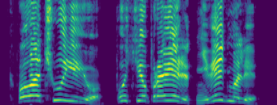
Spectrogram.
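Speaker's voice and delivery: high, loud jeering demand; hostile woman. A narrator's reading. The robbed woman demanding a witch trial, high loud jeer. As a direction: stir the crowd against the stranger. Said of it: "опять та мадам".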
